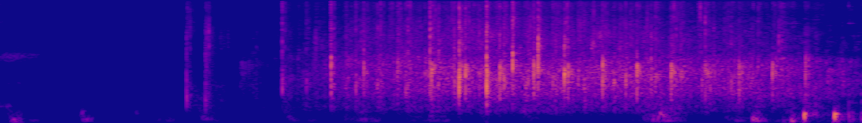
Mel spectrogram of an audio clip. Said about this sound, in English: I always appreciate it when people clap before I speak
